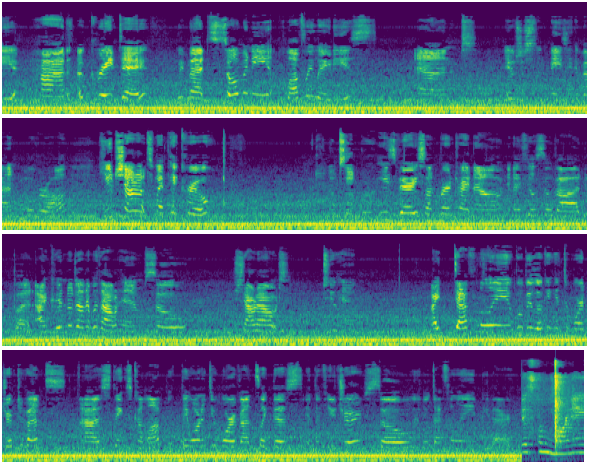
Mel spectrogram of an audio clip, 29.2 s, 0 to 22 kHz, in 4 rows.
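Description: Loud, steady road and engine drone inside a 2017 Nissan 370Z's cabin at highway speed, with a constant low hum from its V6 and drivetrain; a woman talks over it throughout.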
